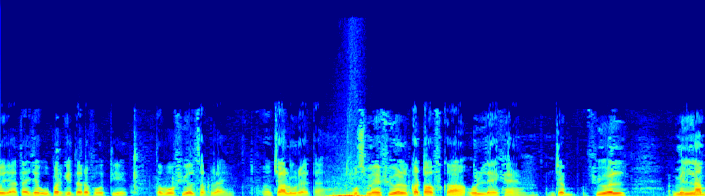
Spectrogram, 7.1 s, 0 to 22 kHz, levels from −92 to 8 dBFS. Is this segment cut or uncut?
cut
